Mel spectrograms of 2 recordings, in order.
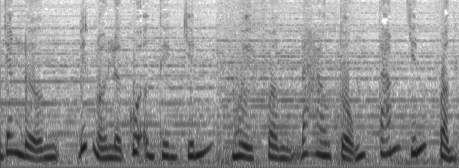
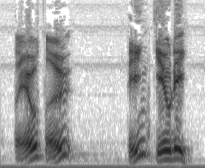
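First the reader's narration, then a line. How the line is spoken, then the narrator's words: Shouted. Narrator (Vietnamese): Ân Thiên Chính quát lên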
